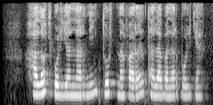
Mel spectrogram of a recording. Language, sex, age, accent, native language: Uzbek, female, 18-24, Sirdaryo, Uzbek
